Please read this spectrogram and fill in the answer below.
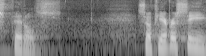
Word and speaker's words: FHIDLS: I use that acrostic FHIDLS, which I pronounce fiddles.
